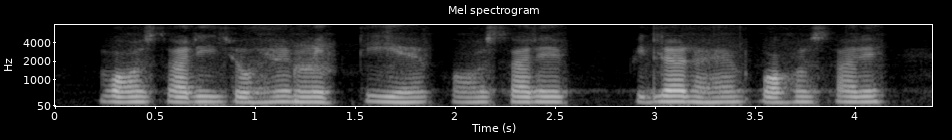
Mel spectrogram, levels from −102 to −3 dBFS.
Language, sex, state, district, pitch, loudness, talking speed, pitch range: Hindi, male, Uttar Pradesh, Jalaun, 190 Hz, -38 LUFS, 165 wpm, 185-195 Hz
